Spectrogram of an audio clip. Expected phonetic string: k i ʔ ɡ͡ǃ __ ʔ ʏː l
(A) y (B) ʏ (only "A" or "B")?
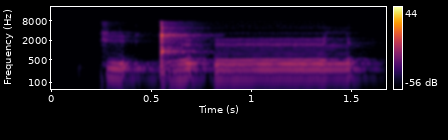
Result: B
